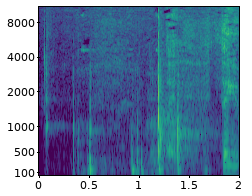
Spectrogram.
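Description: A microphone being handled as it comes on: a handful of sharp knocks and bumps about a quarter to half a second apart, with a man starting to speak near the end.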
